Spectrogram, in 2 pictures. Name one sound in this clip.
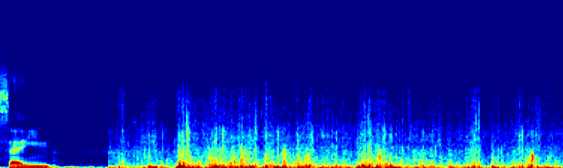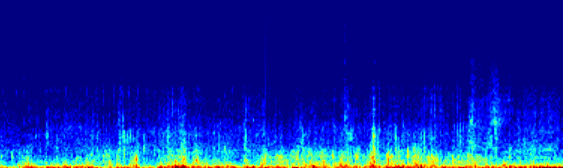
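Wind rushes loudly over the microphone.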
